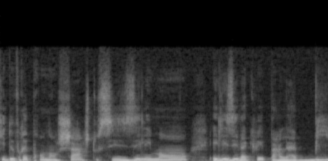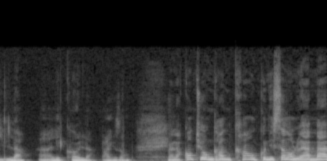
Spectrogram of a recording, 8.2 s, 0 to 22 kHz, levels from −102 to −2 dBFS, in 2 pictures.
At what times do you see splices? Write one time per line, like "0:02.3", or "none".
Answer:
0:06.2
